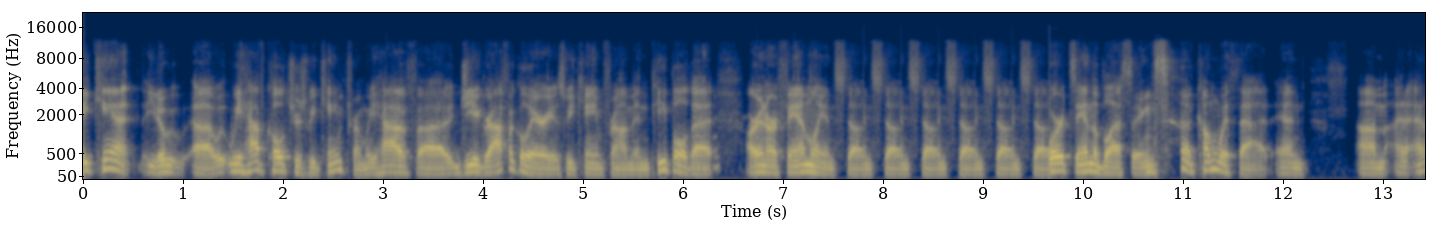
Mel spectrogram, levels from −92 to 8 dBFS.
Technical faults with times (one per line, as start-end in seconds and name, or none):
7.80-9.66 system hang loop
